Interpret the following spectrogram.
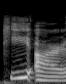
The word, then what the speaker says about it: Piar: get on the broadcast yes it's just p are like the letters I did okay I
